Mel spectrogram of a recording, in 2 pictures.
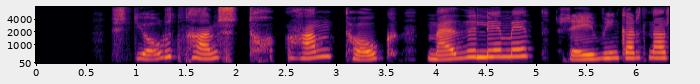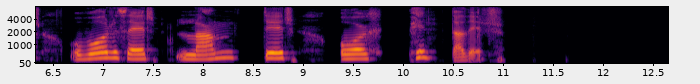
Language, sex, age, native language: Icelandic, female, 40-49, Icelandic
